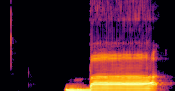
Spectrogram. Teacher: دونوں ہونٹوں کے اندرونی حصے جب آپس میں ملتے ہیں تو اس سے با ادا ہوتی ہے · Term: با کا مخرج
